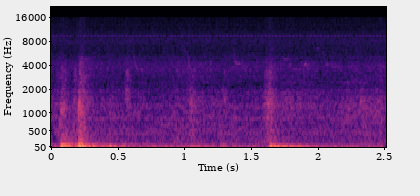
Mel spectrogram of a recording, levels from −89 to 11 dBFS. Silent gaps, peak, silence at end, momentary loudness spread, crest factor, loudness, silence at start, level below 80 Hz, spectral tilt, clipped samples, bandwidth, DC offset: none; -6 dBFS; 0 s; 16 LU; 20 dB; -34 LUFS; 0 s; -28 dBFS; -6 dB/octave; under 0.1%; 10.5 kHz; 0.2%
